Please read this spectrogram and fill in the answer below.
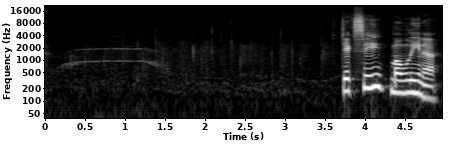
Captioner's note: audience applauding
